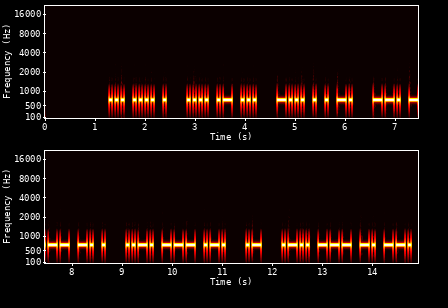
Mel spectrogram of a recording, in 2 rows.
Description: Morse code, heard as a keyed tone, about 20 wpm, 700 Hz. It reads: SHE HAS BEEN GONE FOR A LONG
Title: Sentences with 3-Word Phrases - 20wpm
